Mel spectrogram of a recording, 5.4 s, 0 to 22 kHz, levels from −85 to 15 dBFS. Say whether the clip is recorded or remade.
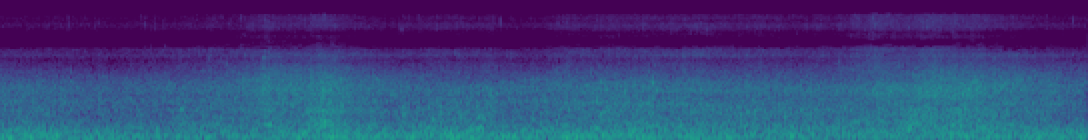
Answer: recorded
